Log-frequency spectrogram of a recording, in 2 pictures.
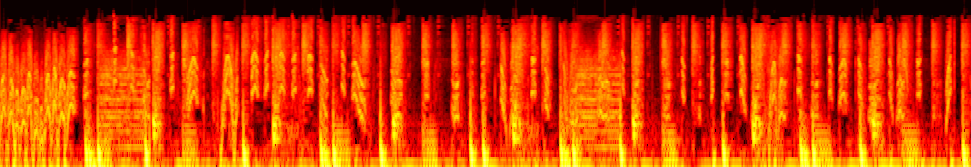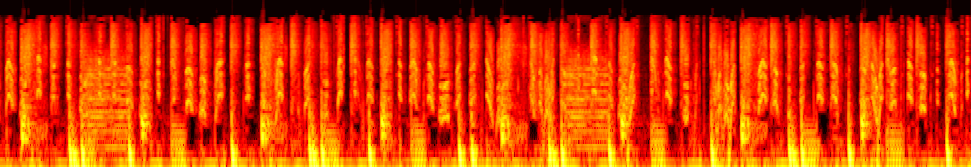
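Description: DJ scratching a record on a turntable over an electronic hip-hop beat with a steady bass. A pitched sample returns about every five seconds.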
